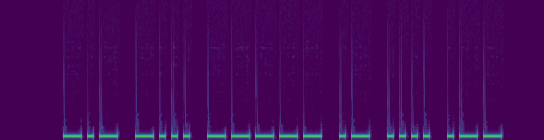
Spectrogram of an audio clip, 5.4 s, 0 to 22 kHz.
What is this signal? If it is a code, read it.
Morse code, heard as a keyed tone, about 19 wpm, 700 Hz. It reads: KB0AHW
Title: Speed Racing - USA Call Signs 17wpm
